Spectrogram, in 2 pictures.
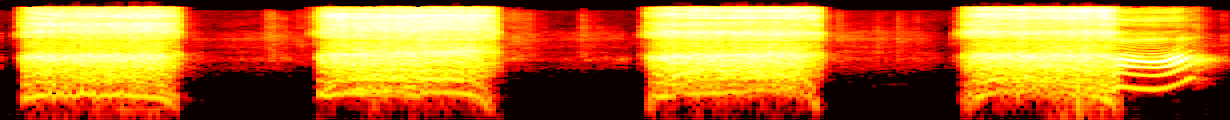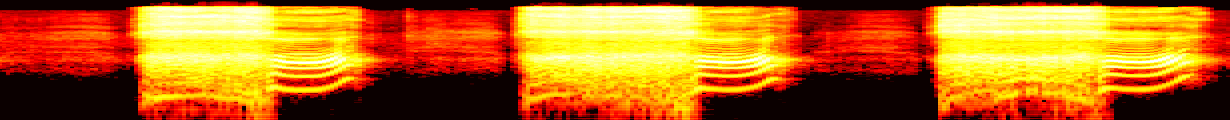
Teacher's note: اس خراش کو ہم نے کھینچنا ہے، لمبا کر کے تھوڑا سا اس کو ادا کریں گے تاکہ ہمارا پرفیکٹلی خا ادا ہو جائے۔ اگر ہم تھوڑا سا بھی ایسے کریں گے تو بھی ادا ہو جائے گا، لیکن ہم نے یہ کرنا ہے کہ ہم تھوڑا سا لمبا رکھیں تاکہ ہماری خا کی خراش اور ہمارا مخرج 100% پرفیکٹ ادا ہو۔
